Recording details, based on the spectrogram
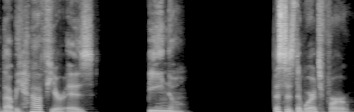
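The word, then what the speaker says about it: vino: As very often, at least in Latin America, you'll hear this take on more of a soft B. So the pronunciation that we have here is bino.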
